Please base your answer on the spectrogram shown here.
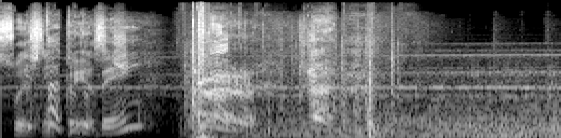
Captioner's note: grunting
